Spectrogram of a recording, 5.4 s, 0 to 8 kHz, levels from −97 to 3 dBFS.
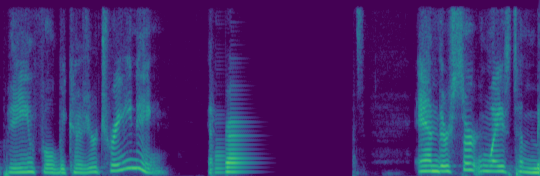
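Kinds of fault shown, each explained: Repeated packet loss (robotic sound): From 1.94 to 2.28 s, four short holes open in the speech, the longest 84 ms. Each is patched by stretching the preceding sound, so about half of this stretch is filled-in material, giving a choppy, robotic texture.
Long network dropout: From 2.32 to 3.55 s the speech gives way to a continued buzz that fades, then roughly 0.8 s of silence. This is likely a network outage during which about 1.2 s of audio never arrived, and the speech resumes without it.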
